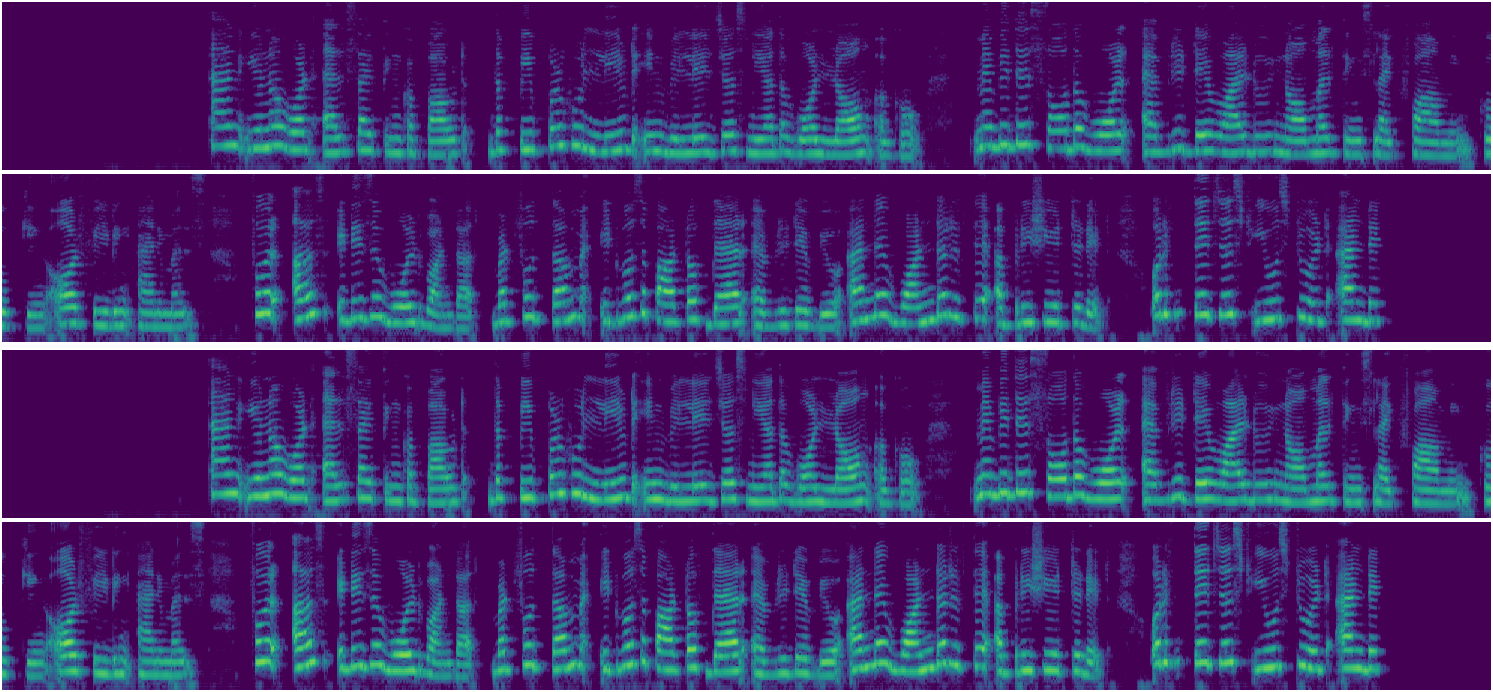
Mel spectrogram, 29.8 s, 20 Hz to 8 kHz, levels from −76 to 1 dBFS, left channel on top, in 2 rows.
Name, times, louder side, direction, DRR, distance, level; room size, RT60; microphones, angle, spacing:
voice 1, 2.1-9.2 9.7-17.2 17.4-25.9 26.4-28.6, right 3 dB, 30° right, 0.5 m, -25 dB
2.4 x 2.3 x 2.2 m
head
